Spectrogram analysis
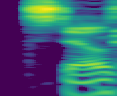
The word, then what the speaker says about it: Stills: over stills did i say his name right stills yes mills mills mills stills mills kenny stills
